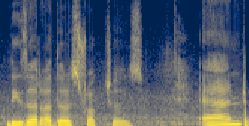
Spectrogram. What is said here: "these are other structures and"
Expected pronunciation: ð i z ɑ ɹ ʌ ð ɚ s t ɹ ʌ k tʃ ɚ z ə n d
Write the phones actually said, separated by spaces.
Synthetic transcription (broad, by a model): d i z ɑ ɹ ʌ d ɚ s t ɹ ʌ k tʃ ɚ z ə n d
